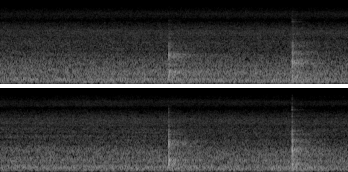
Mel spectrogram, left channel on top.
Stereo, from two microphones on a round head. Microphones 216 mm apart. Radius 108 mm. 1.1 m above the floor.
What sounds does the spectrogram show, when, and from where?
1.7 s chopping: 20° right (ahead or behind), 0.6 m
